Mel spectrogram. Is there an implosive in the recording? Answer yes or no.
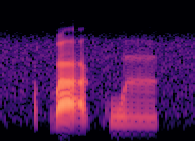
yes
